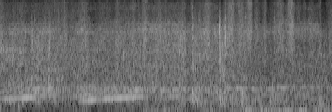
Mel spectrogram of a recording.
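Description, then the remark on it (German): An electric scooter motor accelerates, its whine climbing in pitch in two quick upward sweeps over a steady, fairly loud rushing hum, a bit like a small vacuum cleaner. “Beschleunigung ist bei so einem Elektroroller wirklich extrem.”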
